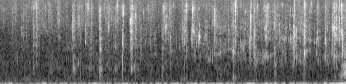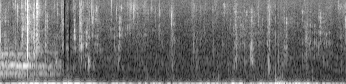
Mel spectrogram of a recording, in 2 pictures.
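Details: Crunching and snapping bites as Nala, an Australian Kelpie German Shepherd mix, eats raw beef and chicken parts. A short tonal whine rises midway, then loud, dense chewing continues to the end.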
